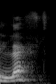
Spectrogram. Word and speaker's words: left: they left the party early so pronunciation changed between past and simple leave is this e sound leave and then left is we have this uh this e sound here so e left so I leave home at 8:00 a.m.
